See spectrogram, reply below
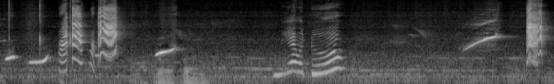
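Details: Green Indian ringneck kept as a hand-tame pet gives clear upward-sweeping whistles and ringing harmonic notes, with loud rasping screech bursts at about one and seven seconds and a stuttering nasal phrase near two seconds.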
